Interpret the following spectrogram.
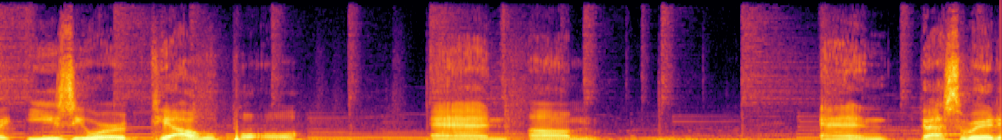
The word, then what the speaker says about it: Teahupo'o: So it's going to be a little of a challenge, because it's not an easy word, Teahupo'o.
